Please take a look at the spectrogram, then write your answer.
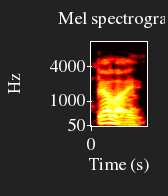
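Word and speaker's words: Belli: and obviously it was Melvin belly bellai bellai is how you pronounce it and one of the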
